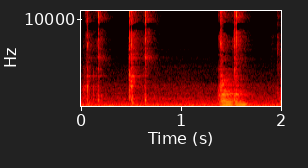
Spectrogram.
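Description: Guitar-pedal footswitches clicking as they are stepped on to change presets on a modulation multi-effects pedal: about four short, sharp clicks in the first second.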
